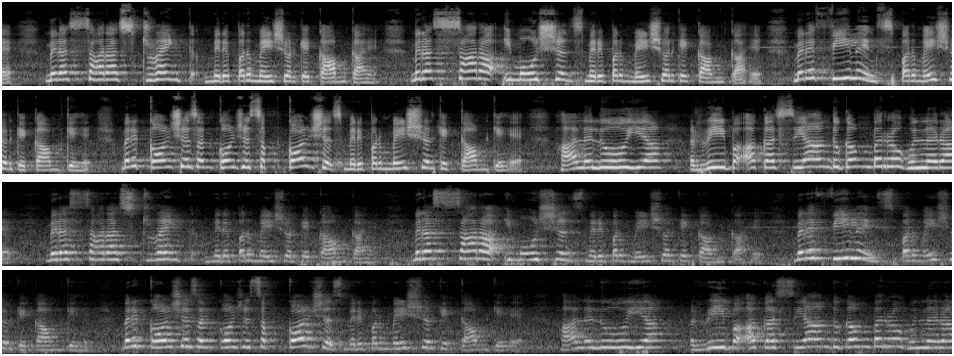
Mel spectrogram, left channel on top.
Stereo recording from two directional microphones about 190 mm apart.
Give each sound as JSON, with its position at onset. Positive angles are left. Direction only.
{"t": 0.0, "sound": "a woman's voice", "side_deg": 55}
